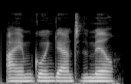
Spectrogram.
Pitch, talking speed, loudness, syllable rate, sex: 155 Hz, 320 wpm, -14 LUFS, 6.2 syllables/s, female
